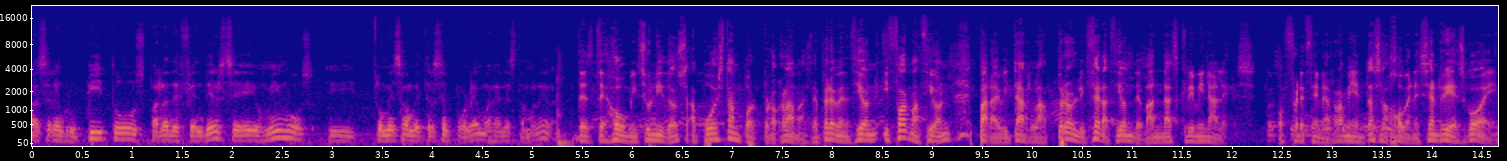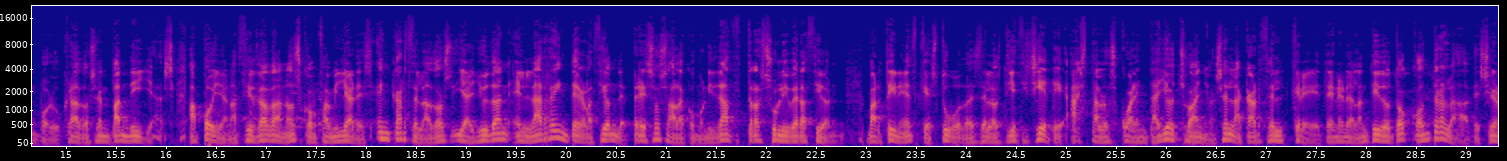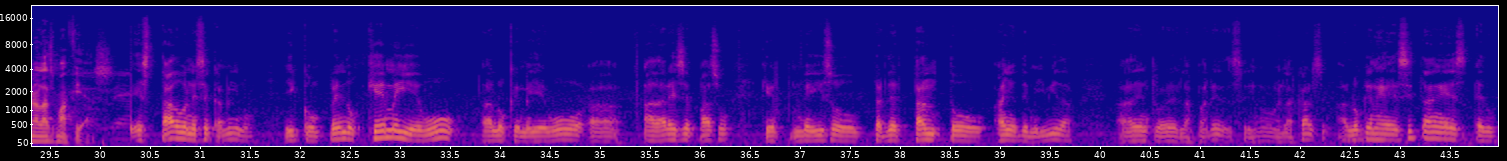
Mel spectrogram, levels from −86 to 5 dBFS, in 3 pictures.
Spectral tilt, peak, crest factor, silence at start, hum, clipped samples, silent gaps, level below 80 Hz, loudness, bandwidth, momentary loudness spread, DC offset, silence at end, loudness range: -5.5 dB/octave; -12 dBFS; 22 dB; 0 s; none; under 0.1%; none; -56 dBFS; -34 LUFS; 17.5 kHz; 10 LU; under 0.1%; 0 s; 4 LU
